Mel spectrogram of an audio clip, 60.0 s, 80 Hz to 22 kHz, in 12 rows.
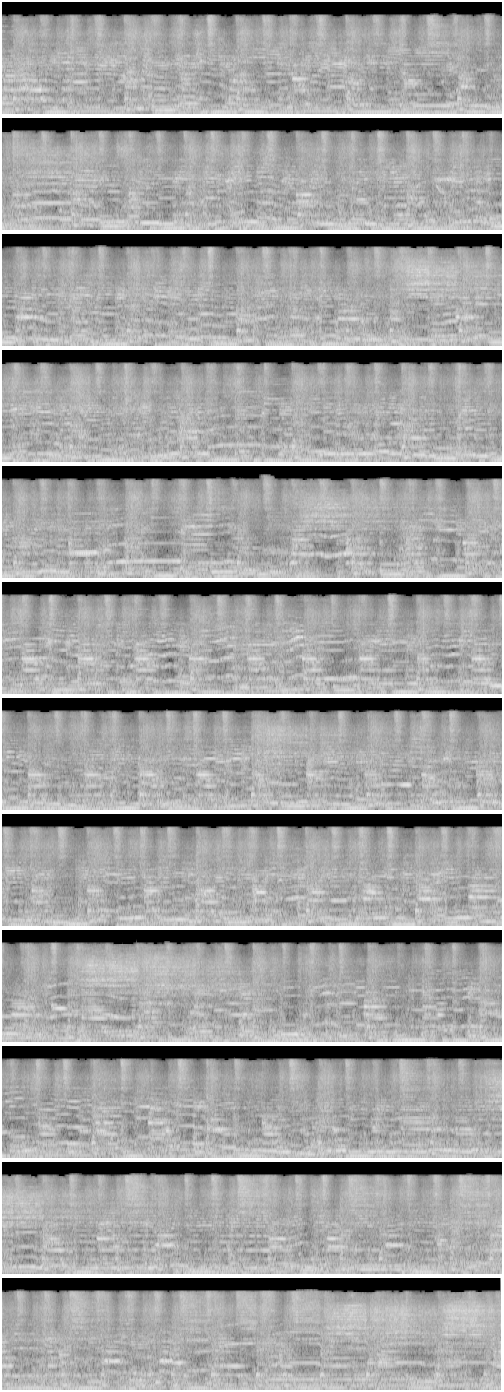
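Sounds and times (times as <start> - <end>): drum kit: 0.0 - 59.9
electric bass: 0.0 - 59.9
electric guitars: 0.0 - 59.9
keyboard: 0.0 - 59.9.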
